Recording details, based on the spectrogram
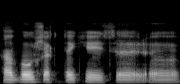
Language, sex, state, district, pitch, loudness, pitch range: Konkani, male, Goa, North and South Goa, 110 Hz, -24 LUFS, 110-115 Hz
